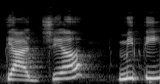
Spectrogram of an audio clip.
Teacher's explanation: सिर्फ उसमें अनुस्वार था यहां पर अनुस्वार नहीं है त्याज्य मिति दोनों मात्रा छोटी लंबा नहीं खींच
